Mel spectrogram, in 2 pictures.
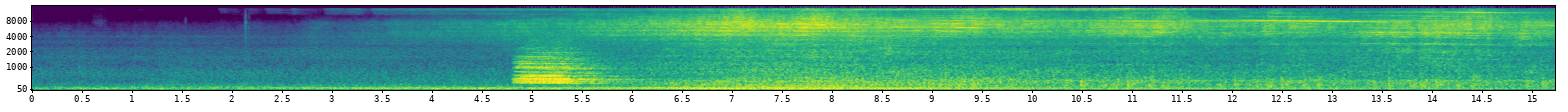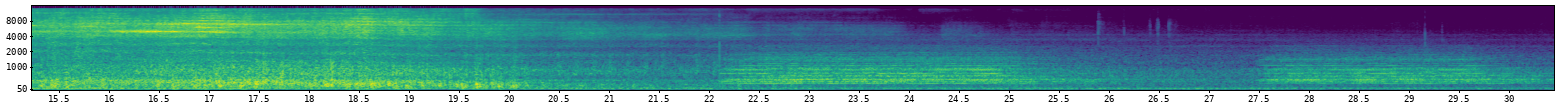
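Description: Amtrak P42DC diesel locomotive's horn sounds one short blast about five seconds in, then the passenger train passes at speed with a loud deep rumble and high-pitched wheel and rail noise for about fifteen seconds. In the last third, two longer, fainter horn sounds come from another train approaching in the distance.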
